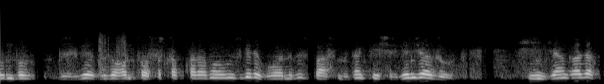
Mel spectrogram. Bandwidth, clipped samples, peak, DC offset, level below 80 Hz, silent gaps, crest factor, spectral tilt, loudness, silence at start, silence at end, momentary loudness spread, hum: 4.1 kHz; under 0.1%; -10 dBFS; under 0.1%; -86 dBFS; none; 14 dB; -7.5 dB/octave; -25 LUFS; 0 s; 0.05 s; 8 LU; none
